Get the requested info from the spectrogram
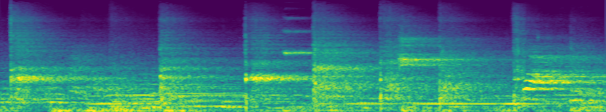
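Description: Pickleball paddles striking a plastic ball in a rally: a string of sharp pops less than a second apart, echoing in a gymnasium, over background music.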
